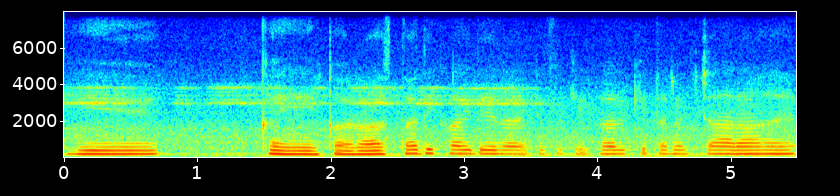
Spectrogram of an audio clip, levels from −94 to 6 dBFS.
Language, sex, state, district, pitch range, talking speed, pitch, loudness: Hindi, female, Bihar, Vaishali, 190-205 Hz, 175 wpm, 200 Hz, -15 LUFS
